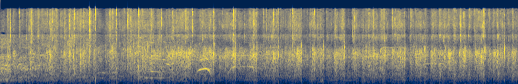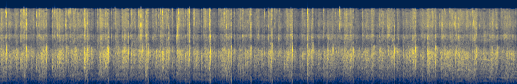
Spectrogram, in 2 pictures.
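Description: A large crowd applauding steadily, with voices mixed in.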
